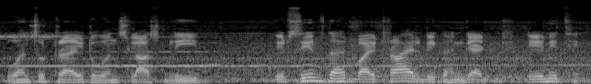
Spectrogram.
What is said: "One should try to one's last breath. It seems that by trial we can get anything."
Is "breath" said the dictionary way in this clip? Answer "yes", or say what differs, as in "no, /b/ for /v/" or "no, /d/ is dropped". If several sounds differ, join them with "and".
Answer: no, /l/ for /ɹ/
